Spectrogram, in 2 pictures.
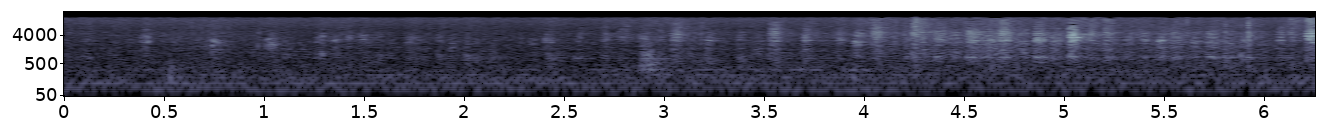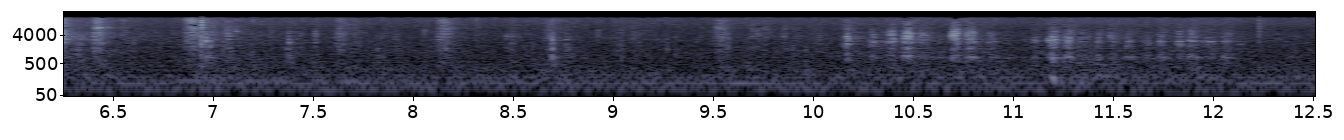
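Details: Dog panting after playing tug of war with a towel; quick airy huffs roughly two per second, uneven in loudness, recorded close up indoors.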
